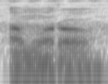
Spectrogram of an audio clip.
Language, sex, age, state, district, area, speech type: Odia, male, 18-30, Odisha, Sundergarh, urban, spontaneous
